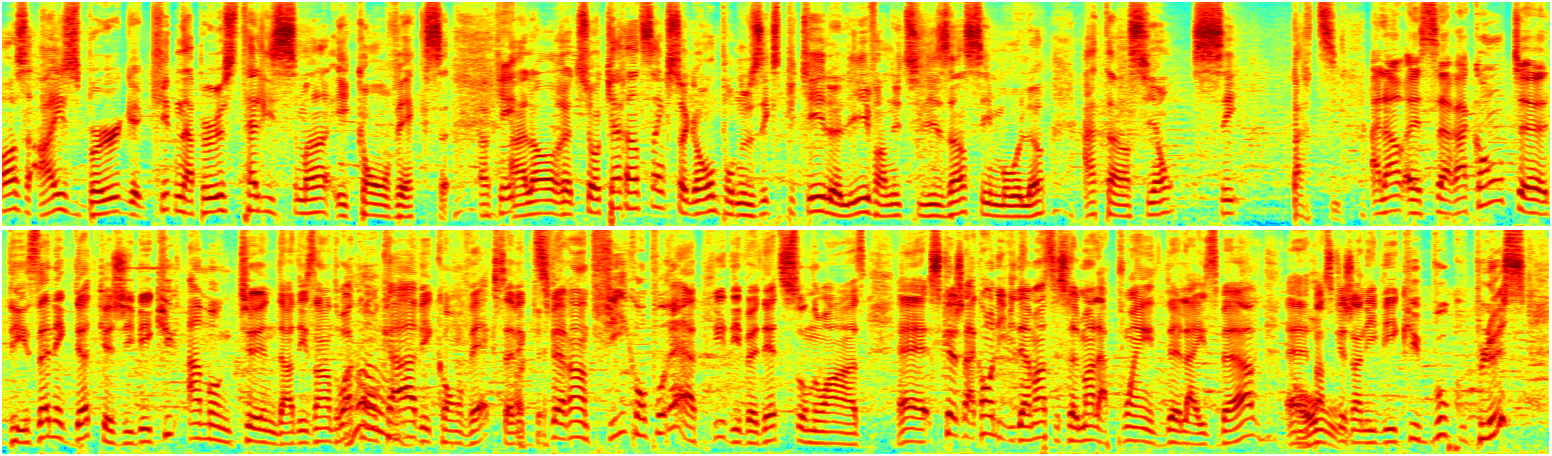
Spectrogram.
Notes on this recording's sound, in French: Enregistré au Tire Shack à Moncton.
